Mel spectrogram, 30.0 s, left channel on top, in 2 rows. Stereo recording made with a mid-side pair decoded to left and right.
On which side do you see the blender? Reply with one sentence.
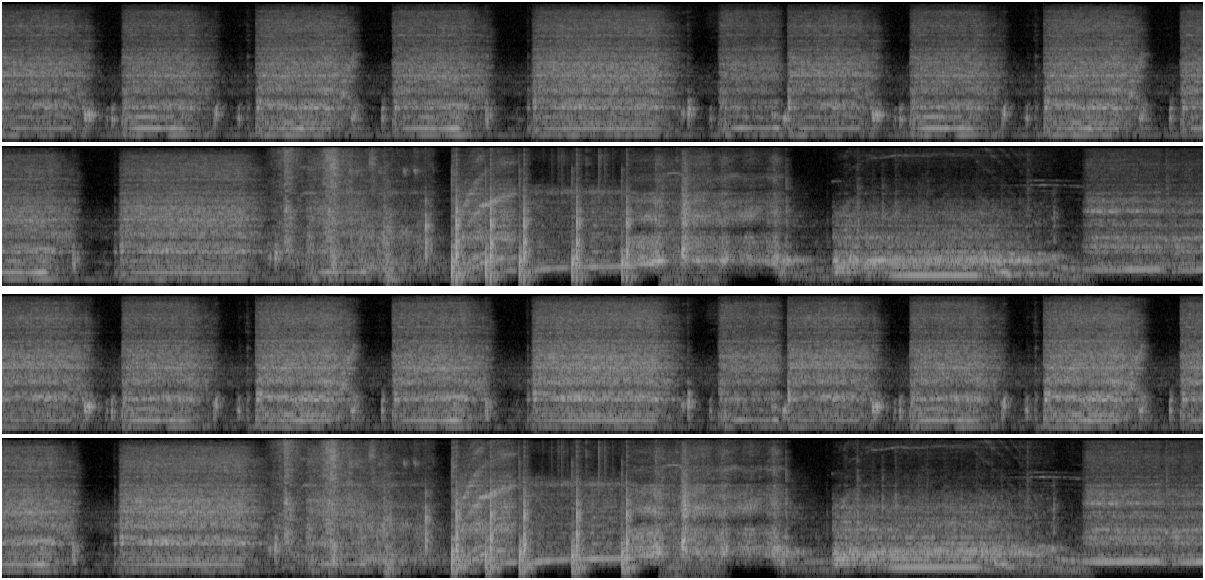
In this clip you hear the blender on the right.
